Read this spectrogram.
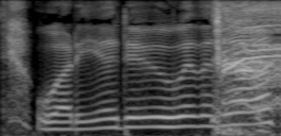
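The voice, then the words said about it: Sung like a Broadway musical number. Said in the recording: “your impression of our theme song sounds like it could be from Chicago”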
